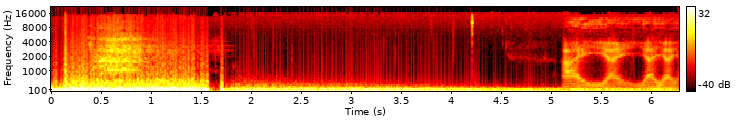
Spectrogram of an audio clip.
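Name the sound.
explosions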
